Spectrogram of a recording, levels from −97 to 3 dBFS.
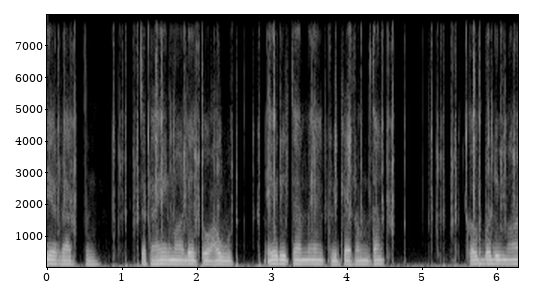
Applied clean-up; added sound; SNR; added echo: neural diffusion model UNIVERSE++.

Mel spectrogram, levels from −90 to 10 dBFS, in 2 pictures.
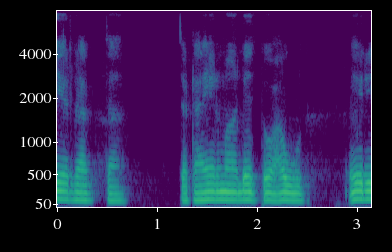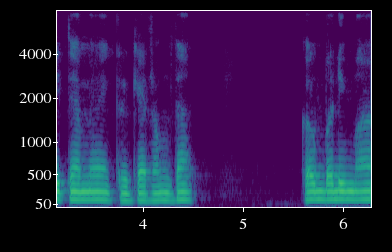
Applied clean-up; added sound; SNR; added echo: neural mask model DeepFilterNet 3.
